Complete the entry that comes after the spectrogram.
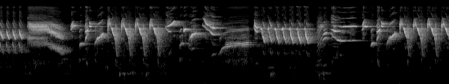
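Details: Black-headed European goldfinch singing the devonash song style: a dense, fast run of high tinkling trills and buzzy twittering notes, with short rising and falling slurred whistles woven between rapid repeated chirps.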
